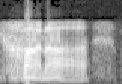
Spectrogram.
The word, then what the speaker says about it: Hannah: And so while we refer to her as Hannah, good Hebrew pronunciation would be Hannah, with that good guttural chet at the front of it.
